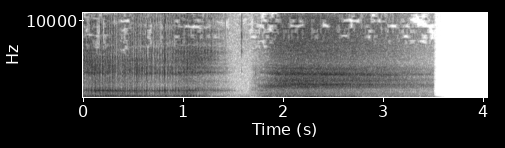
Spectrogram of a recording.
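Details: A sleeping person snoring: a loud rattling snore on the in-breath, then a noisy breath out.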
